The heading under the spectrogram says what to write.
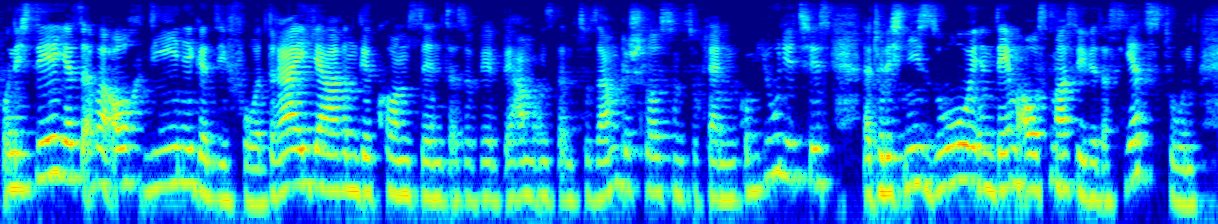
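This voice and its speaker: A woman of medium pitch talks at a very fast pace with hardly any pauses, her loudness swinging widely while her pitch varies in an ordinary way. Background noise is noticeable. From Belarus. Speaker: cultural scientist. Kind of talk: radio panel discussion. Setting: radio studio. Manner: halting.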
